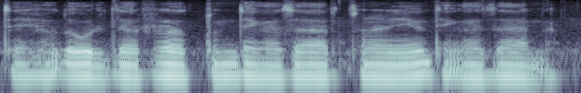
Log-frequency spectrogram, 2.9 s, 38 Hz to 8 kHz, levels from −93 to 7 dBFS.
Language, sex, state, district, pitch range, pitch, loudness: Chakma, male, Tripura, Dhalai, 100-105 Hz, 100 Hz, -17 LUFS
